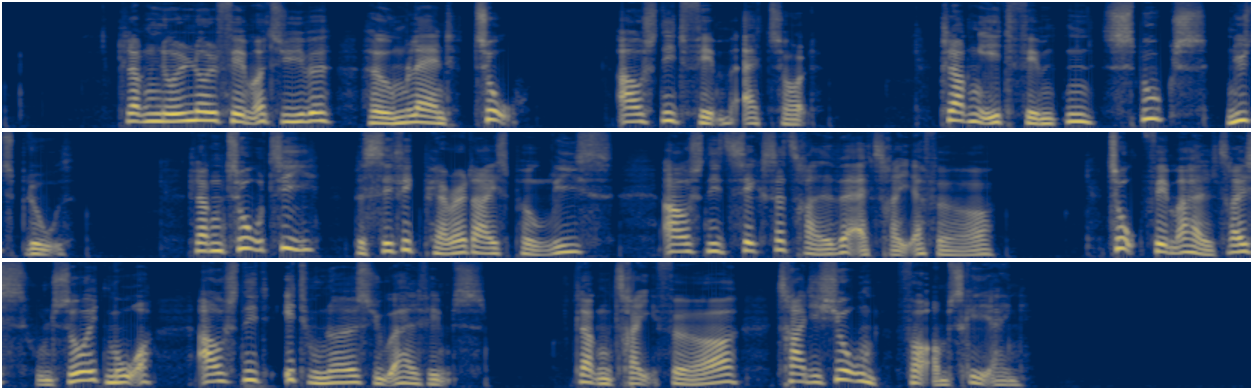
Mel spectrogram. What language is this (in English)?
Danish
